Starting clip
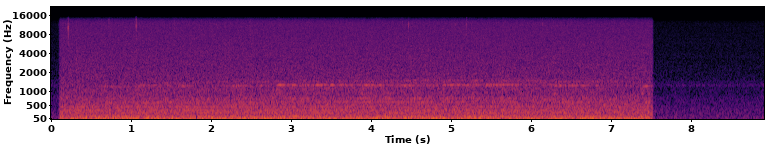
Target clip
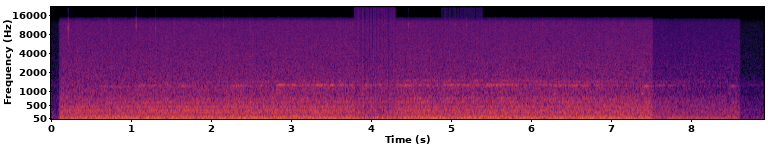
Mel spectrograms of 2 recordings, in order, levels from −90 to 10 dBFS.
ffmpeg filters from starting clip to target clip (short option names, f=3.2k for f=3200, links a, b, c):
-filter_complex "[0:a]asplit=2[a][b];[b]asoftclip=type=tanh:threshold=-31dB,volume=-3dB[c];[a][c]amix=inputs=2:normalize=0,asettb=1/sr,asplit=3[d][e][f];[d]atrim=end=3.794[g];[e]atrim=start=3.79:end=4.31,asetpts=PTS-STARTPTS,afade=t=in:d=0.004:c=qsin,afade=t=out:st=0.516:d=0.004:c=qsin,acrusher=bits=3:dc=4:mix=0:aa=0.000001[h];[f]atrim=start=4.306[i];[g][h]acrossfade=d=0.004:c1=hsin:c2=qsin[j];[j][i]acrossfade=d=0.004:c1=qsin:c2=hsin,aecho=1:1:1090:0.376,volume=-2.5dB"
